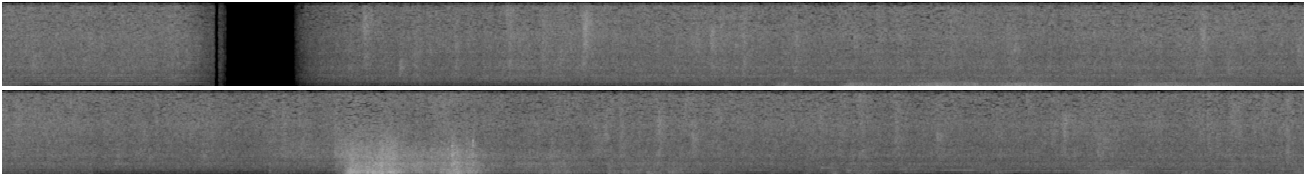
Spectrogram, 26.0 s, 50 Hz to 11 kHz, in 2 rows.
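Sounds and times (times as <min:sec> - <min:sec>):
steady rain: 0:00.0 - 0:02.2, 0:02.9 - 0:26.0
thunder rumbling: 0:07.2 - 0:14.0, 0:15.8 - 0:26.0
sharp thunderclap: 0:16.3 - 0:20.3.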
